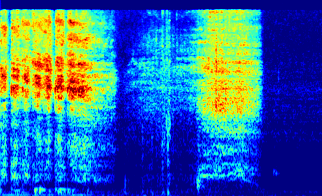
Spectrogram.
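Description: A rapid drum roll of hands on a wooden tabletop, a dense run of fast scratchy taps lasting about a second and a half. A brief rustle follows near the end.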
